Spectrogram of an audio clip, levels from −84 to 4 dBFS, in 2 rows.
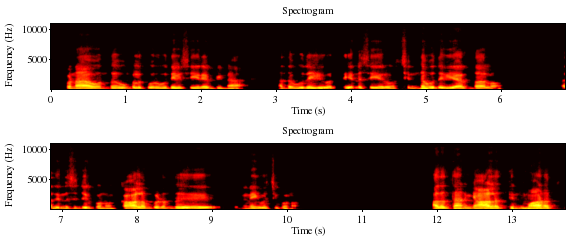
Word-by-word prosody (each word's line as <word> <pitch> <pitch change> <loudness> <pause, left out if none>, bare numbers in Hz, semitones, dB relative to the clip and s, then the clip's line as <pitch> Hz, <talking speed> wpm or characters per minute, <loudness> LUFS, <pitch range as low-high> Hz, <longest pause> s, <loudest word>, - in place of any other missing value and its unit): இப்போ 130 - -5
நான் 130 0 +5
வந்து 125 +7 -8
உங்களுக்கு 125 -2 -5
ஒரு 115 - -3
உதவி 140 +3 -1
செய்றேன் 110 -1 -1
அப்படின்னா, 95 0 -7 0.6
அந்த - - -6 0.2
உதவி 155 +2 +1
வந்து - - -15
என்ன 410 +2 -6
செய்யிறோம், 110 -1 -1
சின்ன 150 +6 -13 0.2
உதவியா 125 -3 +2
இருந்தாலும், 105 0 -4 0.8
அது 115 - -6
என்ன 150 +2 -8
செஞ்சிருக்கணும்? 115 -7 -4 0.2
காலம் 140 +1 +4
கடந்து 130 +4 -2 0.8
நினைவு 135 +2 -4
வச்சுக்கணும். - - -11 1.9
அதத்தான், 140 +4 +3
ஞாலத்தின் 160 +6 +4
மானப் - - +6
130 Hz, 115 wpm, -24 LUFS, 115-140 Hz, 1.9 s, மானப்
